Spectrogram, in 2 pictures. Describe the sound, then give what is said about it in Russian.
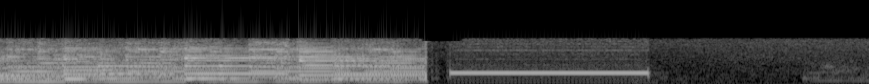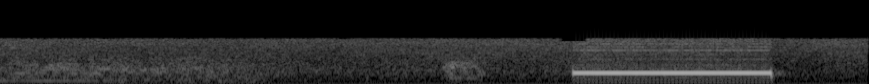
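A telephone ringback tone heard while calling a company: two long, steady, mid-pitched beeps separated by a few seconds of near silence. A short burst of music plays at the start. “Мы позвонили в компанию Химпэк. Ждите ответа.”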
